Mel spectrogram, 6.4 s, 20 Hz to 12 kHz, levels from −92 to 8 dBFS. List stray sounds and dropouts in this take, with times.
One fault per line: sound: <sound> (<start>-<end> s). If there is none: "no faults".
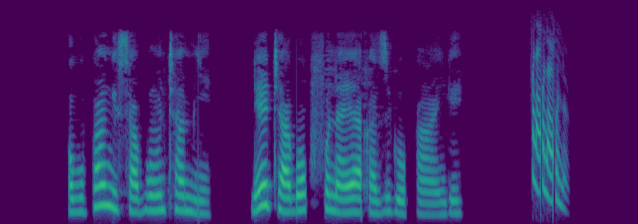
sound: chirp (5.3-5.7 s)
